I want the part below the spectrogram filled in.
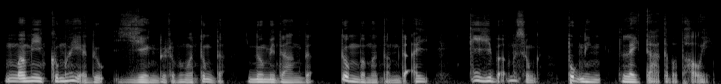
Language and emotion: Manipuri, fearful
